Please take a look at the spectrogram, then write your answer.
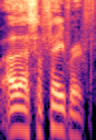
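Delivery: normal talking voice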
